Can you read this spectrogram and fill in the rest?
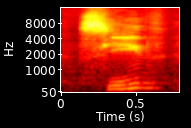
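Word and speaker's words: síd: And in old Irish, this would be pronounced se. And in uh modern Irish, this is she.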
